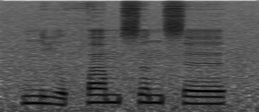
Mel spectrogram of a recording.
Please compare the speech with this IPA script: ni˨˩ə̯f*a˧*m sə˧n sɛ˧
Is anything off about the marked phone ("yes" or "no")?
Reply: no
